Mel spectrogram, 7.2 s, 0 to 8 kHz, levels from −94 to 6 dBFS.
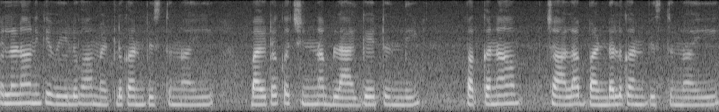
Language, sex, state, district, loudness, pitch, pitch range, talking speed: Telugu, female, Andhra Pradesh, Visakhapatnam, -17 LUFS, 215 Hz, 205-225 Hz, 110 wpm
